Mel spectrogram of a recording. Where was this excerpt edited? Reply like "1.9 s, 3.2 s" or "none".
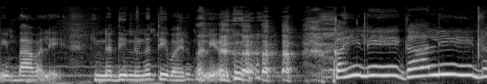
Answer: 3.1 s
